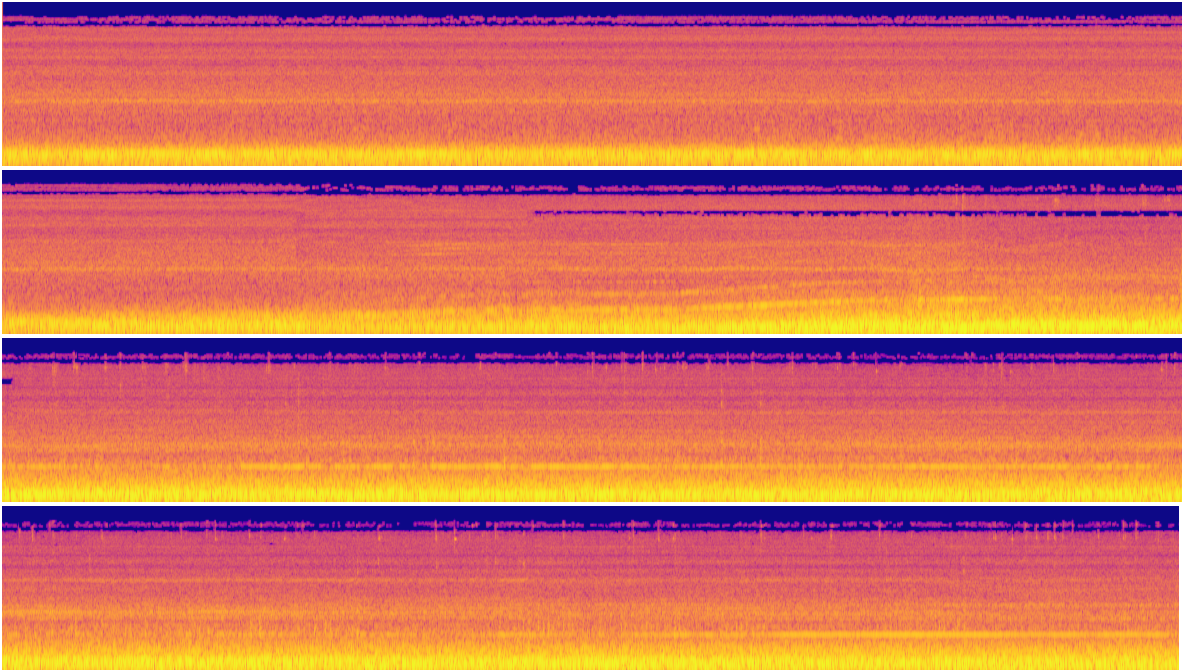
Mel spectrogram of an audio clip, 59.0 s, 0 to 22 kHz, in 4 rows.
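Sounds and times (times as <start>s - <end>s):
deep constant rumble: 0.0s - 58.9s
jet engine whine: 0.0s - 58.9s.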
